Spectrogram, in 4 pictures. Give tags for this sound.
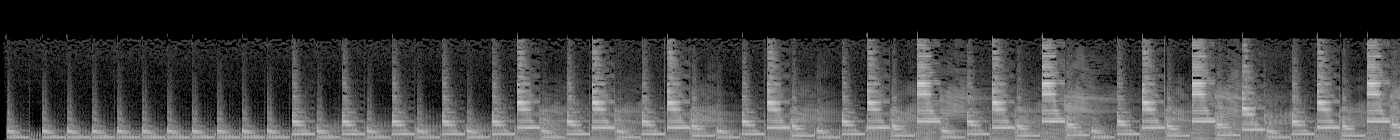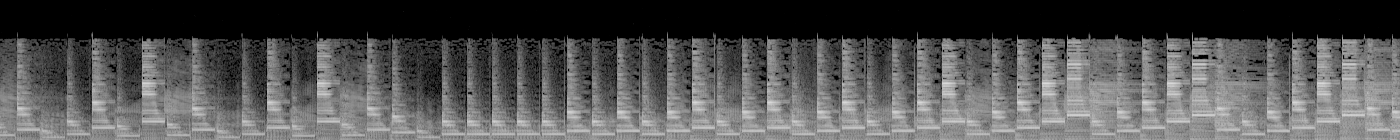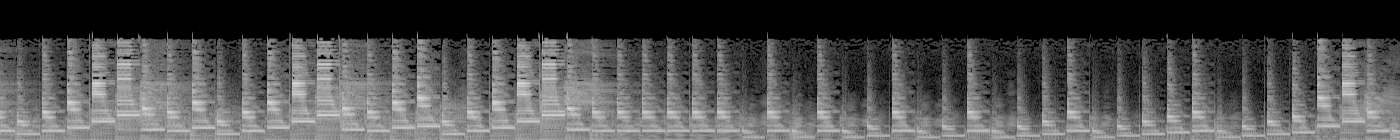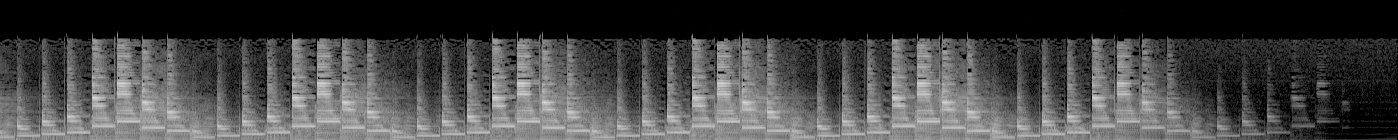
ambient; Blofeld; drone; eerie; evolving; experimental; pad; soundscape; space; wave; waves

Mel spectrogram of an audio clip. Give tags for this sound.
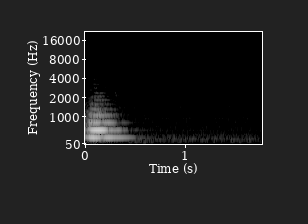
c4; f-horn; midi-note-60; vsco-2

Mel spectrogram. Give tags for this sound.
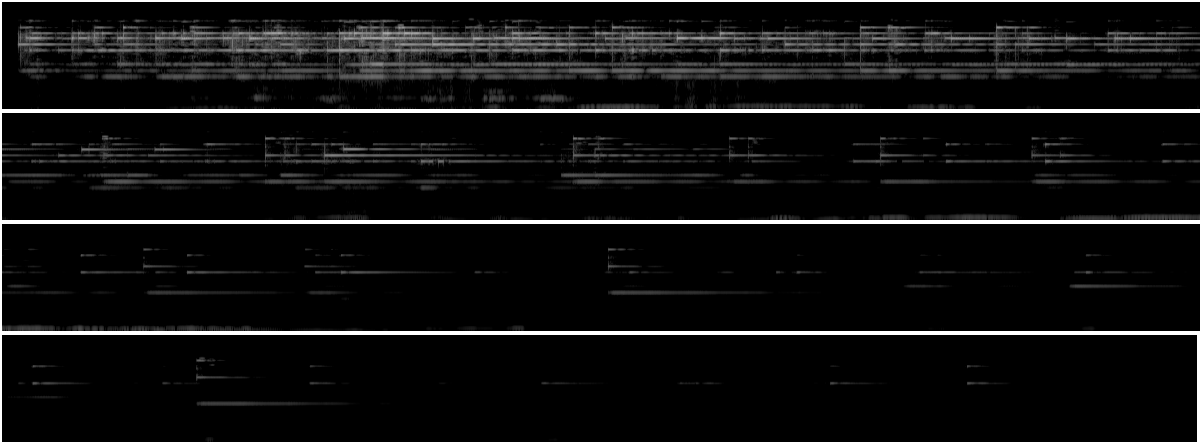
ding; ring; chime

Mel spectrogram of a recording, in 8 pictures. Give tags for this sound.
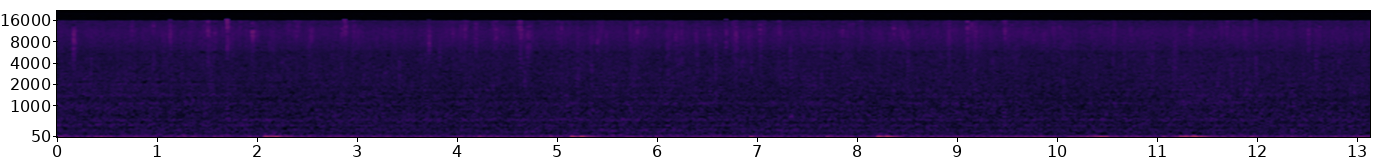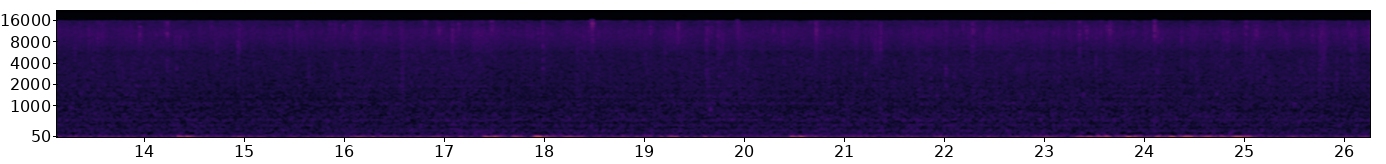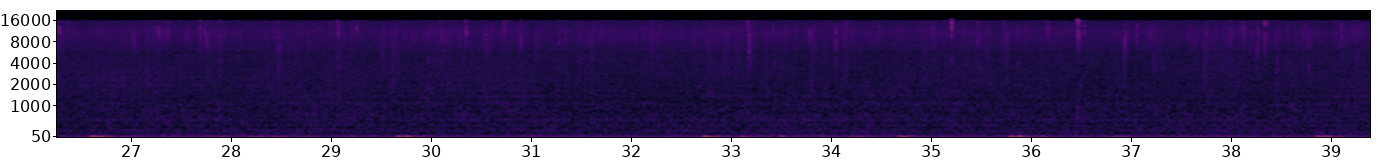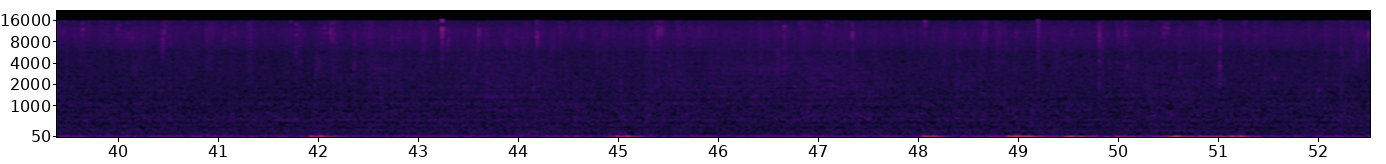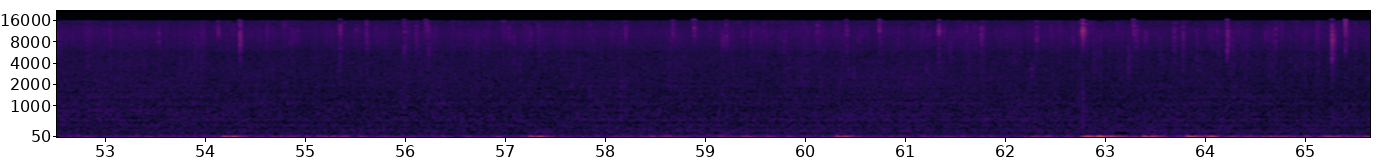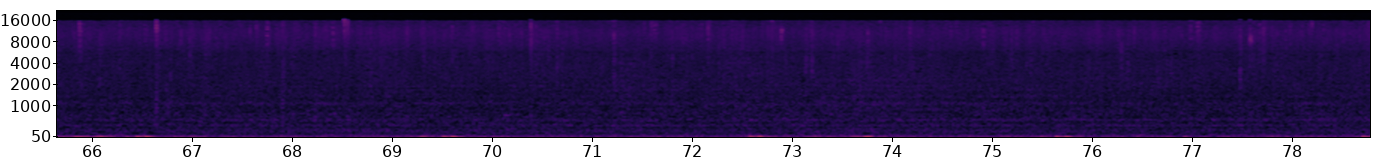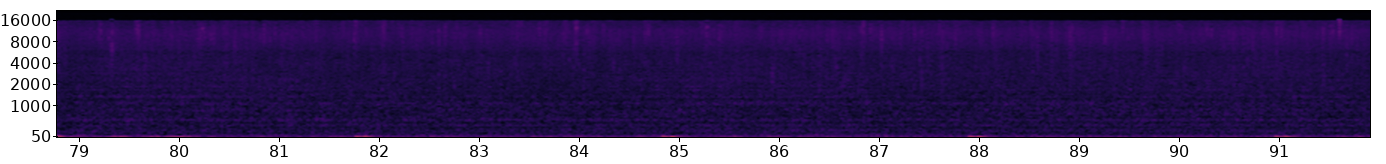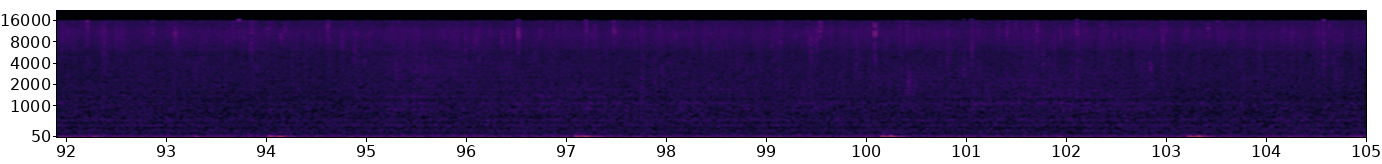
drizzle; summer; rain; maine; ocean

